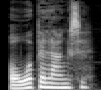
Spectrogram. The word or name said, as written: overbalance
